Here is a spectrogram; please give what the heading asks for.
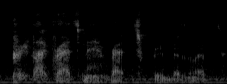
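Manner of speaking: hushed low aside; whisper. Real, not acted. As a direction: mutter it as a secret, very soft.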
